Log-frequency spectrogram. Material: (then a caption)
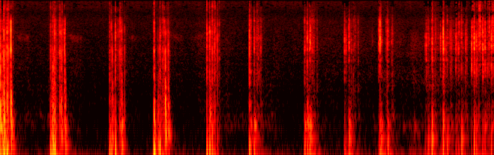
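Hard plastic. Fingertips and nails scratch and rub across the face and forehead of a matte black hollow plastic dummy head microphone. Each stroke is a short burst with a deep, close thump and a bright, scratchy rasp, separated by brief silences. Toward the end, the strokes come faster and run together.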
